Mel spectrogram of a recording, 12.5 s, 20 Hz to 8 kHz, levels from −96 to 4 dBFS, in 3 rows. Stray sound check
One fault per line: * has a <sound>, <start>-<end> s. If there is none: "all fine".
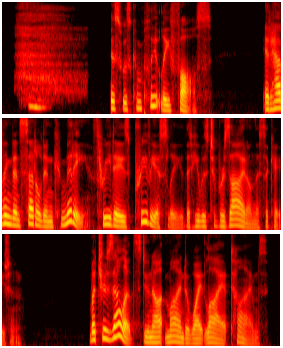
* has a sigh, 0.2-1.3 s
